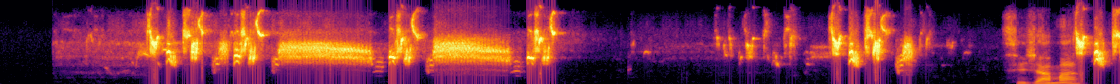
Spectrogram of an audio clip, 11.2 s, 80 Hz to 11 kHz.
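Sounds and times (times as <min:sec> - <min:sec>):
pipit singing loudly: 0:00.6 - 0:05.6, 0:07.2 - 0:09.3, 0:10.1 - 0:11.2
speech: 0:10.2 - 0:10.9.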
